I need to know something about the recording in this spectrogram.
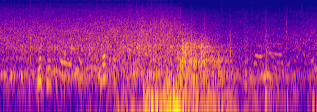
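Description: Rushing water of a rocky mountain stream, a steady hiss that grows louder toward the middle and fades again.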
